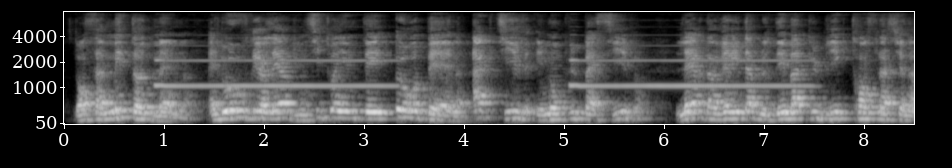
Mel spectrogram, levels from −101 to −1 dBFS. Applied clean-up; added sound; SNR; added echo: none; Wind instrument, woodwind instrument; 15 dB; reverberation time 0.7 s.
